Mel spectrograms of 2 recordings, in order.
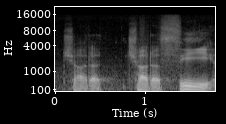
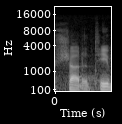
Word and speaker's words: charasi: Top line, gudhaha charasi. I pronounced charati before. This is in the second person, charasi.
